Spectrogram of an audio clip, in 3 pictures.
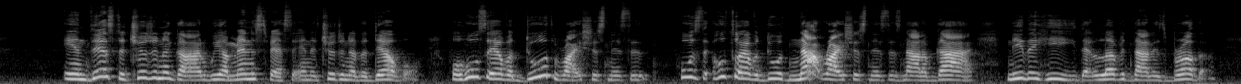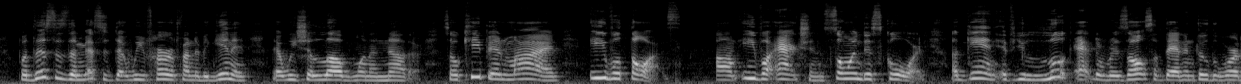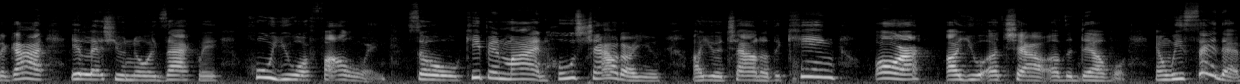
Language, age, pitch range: English, 40-59, 200-245 Hz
